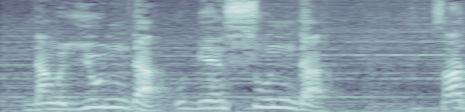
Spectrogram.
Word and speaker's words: Yunda: Sunda, mais en vieux Kikongo on disait Yunda. Yunda, Y-U-N-D-A. D'autres prononcent ça Zunda.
